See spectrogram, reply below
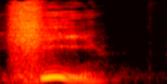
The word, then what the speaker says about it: Qi: Laden über QI, das spricht man Hi, das Hi wie in Hecheln.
